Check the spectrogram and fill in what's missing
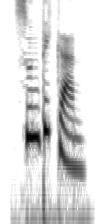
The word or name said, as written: suntikan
